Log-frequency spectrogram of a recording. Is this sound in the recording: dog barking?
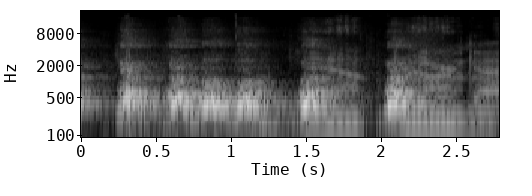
yes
